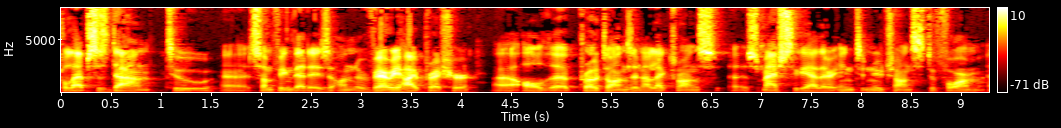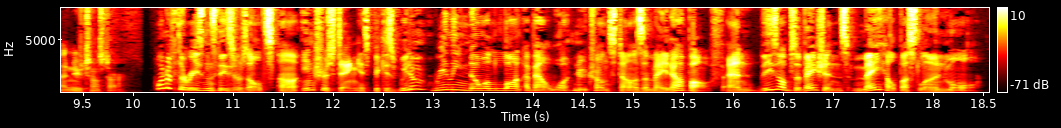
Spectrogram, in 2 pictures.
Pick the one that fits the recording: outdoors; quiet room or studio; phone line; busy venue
quiet room or studio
